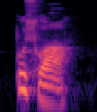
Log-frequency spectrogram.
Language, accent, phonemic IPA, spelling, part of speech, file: French, France, /pu.swaʁ/, poussoir, noun, LL-Q150 (fra)-poussoir.wav
- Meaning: 1. push-button 2. tappet 3. snow shovel 4. stuffer (sausage maker)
